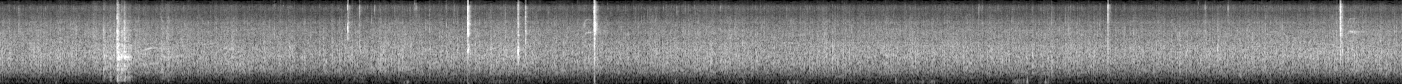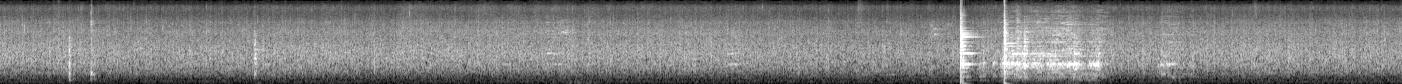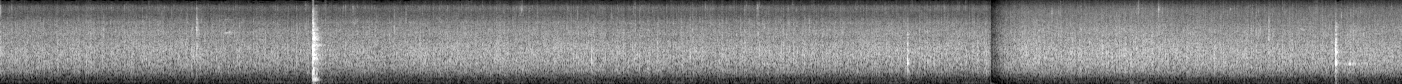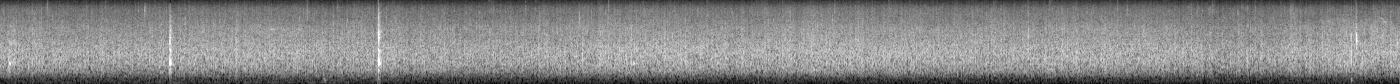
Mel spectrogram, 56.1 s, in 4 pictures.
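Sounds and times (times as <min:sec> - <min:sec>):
food sizzling on a grill: 0:00.0 - 0:56.0
metal utensils clinking and scraping: 0:01.0 - 0:01.8, 0:19.4 - 0:20.0, 0:21.3 - 0:21.6, 0:23.4 - 0:26.1, 0:41.4 - 0:42.4.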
